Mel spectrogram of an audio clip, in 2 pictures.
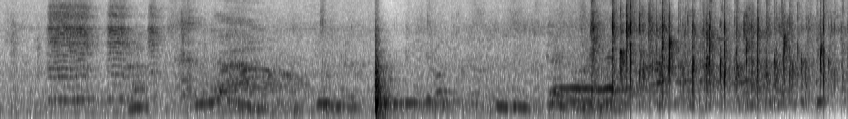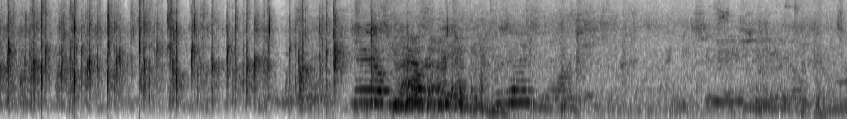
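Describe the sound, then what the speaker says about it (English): An audience at a science fair chemistry show gives a round of applause for Jamie, a burst of clapping and cheers rising in the middle after talk, then fading back as speech resumes. "can we get another round of applause for Jamie?"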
